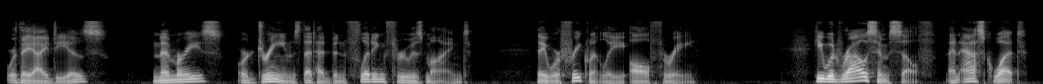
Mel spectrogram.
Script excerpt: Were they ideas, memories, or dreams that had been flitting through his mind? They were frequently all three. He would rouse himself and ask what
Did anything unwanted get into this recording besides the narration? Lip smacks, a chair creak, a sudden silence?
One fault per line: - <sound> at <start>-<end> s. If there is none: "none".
none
